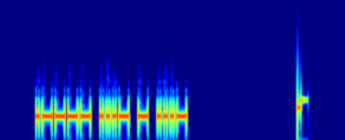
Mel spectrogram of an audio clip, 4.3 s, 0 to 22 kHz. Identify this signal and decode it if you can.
Morse code, heard as a keyed tone, about 30 wpm, 700 Hz. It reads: 1VTV
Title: Four Challenging Letter-Number Combinations 30wpm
